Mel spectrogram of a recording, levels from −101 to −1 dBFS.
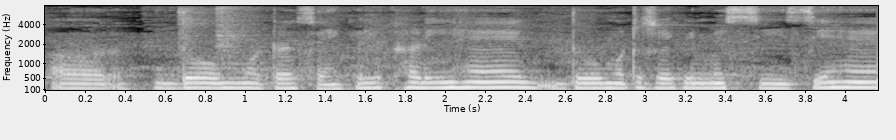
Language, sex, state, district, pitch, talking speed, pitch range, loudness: Hindi, female, Bihar, West Champaran, 165 Hz, 145 wpm, 160-175 Hz, -14 LUFS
